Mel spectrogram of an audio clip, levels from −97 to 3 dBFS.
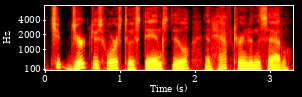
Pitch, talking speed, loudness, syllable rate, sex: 125 Hz, 255 wpm, -18 LUFS, 6.0 syllables/s, male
